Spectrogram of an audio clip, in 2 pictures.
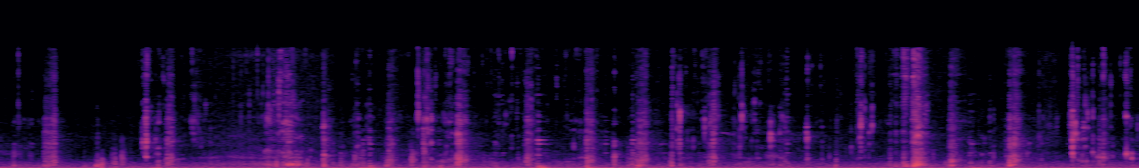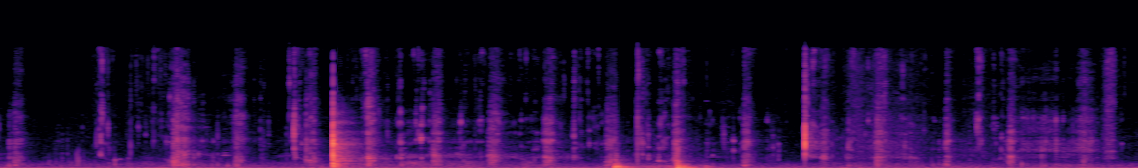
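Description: Close-miked chewing of food, with many small wet clicks and crunches and a few louder crunchy bites about two-thirds of the way through.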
